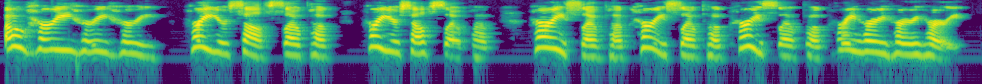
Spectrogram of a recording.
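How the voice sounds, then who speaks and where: A woman reading a storybook puts on a high-pitched pet parrot, rude and bossy. She yells her mocking phrases over and over, like someone who must have the last word. The sound is a little dull and lo-fi. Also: expressive, normal speed. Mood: mocking, impatient. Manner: yelling, repetitive, mocking. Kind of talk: children's storybook read-aloud.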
